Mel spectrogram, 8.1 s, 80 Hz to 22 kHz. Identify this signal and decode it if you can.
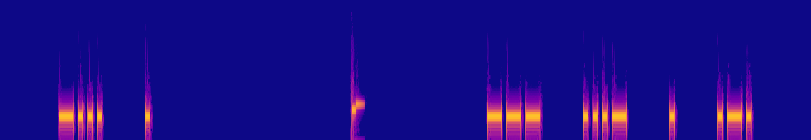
Morse code, heard as a keyed tone, about 25 wpm, spaced as for 14 wpm, 700 Hz. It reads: BE OVER
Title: 3x Character Spacing - Top 100 Words - 25wpm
